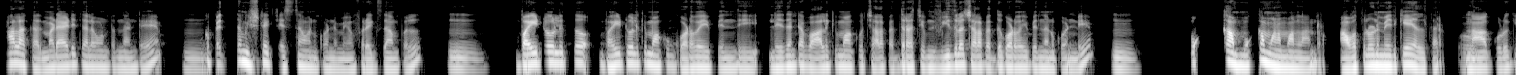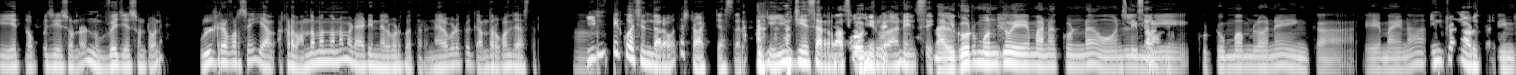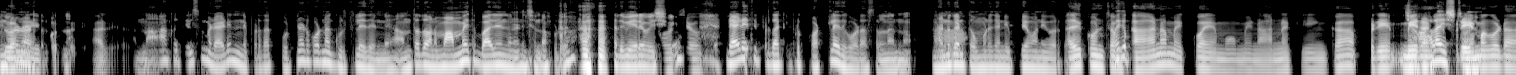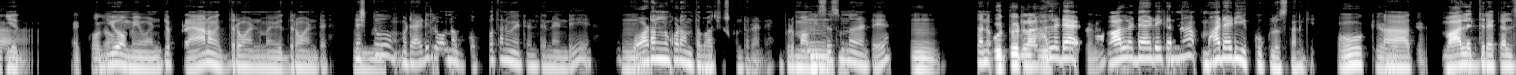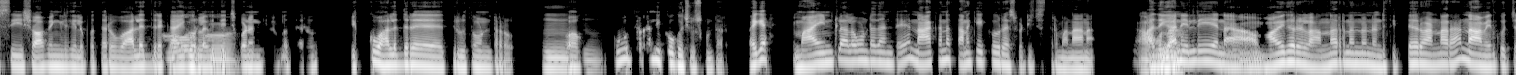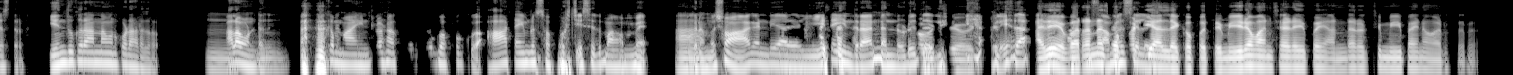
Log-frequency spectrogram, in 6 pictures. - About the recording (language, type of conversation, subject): Telugu, podcast, కుటుంబంతో గడిపే సమయం మీకు ఎందుకు ముఖ్యంగా అనిపిస్తుంది?
- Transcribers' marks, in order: in English: "డ్యాడీతో"; in English: "మిస్టేక్"; in English: "ఫర్ ఎగ్జాంపుల్"; in English: "ఫుల్ రివర్స్"; in English: "డ్యాడీ"; in English: "స్టార్ట్"; laugh; laughing while speaking: "ఏం చేశార్రా అసలు మీరు అనేసి"; in English: "ఓన్లీ"; in English: "డ్యాడీని"; chuckle; in English: "డ్యాడీ"; tapping; in English: "డ్యాడీలో"; in English: "డ్యాడీ"; in English: "డ్యాడీ"; in English: "క్లోజ్"; in English: "వావ్!"; chuckle; in English: "టైమ్‌లో సపోర్ట్"; chuckle; in English: "సపోర్ట్"; laughing while speaking: "నన్నడుగుతది లేదా అక్కడ సమస్య లేవు"; in English: "వన్"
